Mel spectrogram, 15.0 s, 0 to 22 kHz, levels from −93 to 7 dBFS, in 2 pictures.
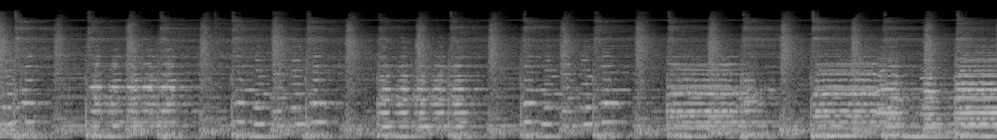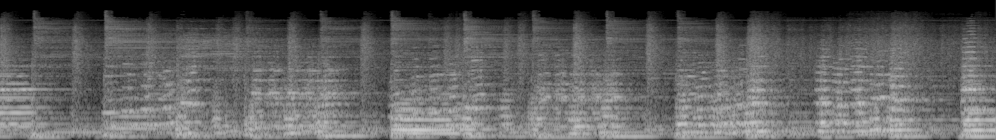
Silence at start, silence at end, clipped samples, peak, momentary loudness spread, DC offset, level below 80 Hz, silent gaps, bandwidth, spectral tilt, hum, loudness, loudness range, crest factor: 0 s; 0 s; under 0.1%; -2 dBFS; 9 LU; under 0.1%; -60 dBFS; none; 16 kHz; -4.5 dB/octave; none; -24 LUFS; 5 LU; 22 dB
